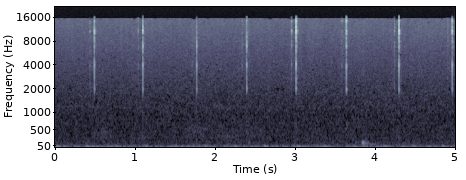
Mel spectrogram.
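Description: Small solid steel eyebrow tweezers held in the fingers have their tips pinched and clicked together eight times at a steady pace, about two-thirds of a second apart. Each click is a very short, bright, high metallic tick with almost no ring, over a faint low hiss.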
